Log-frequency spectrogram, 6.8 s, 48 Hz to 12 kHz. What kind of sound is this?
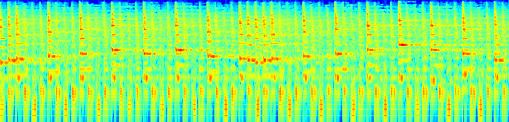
Trance lead made in a great 15 seconds. Woohoo.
